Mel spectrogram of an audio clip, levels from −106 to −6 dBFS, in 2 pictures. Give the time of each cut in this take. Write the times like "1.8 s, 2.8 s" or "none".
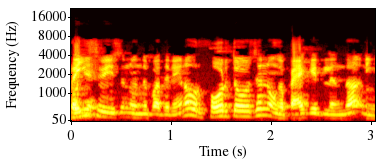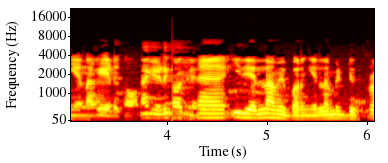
4.0 s

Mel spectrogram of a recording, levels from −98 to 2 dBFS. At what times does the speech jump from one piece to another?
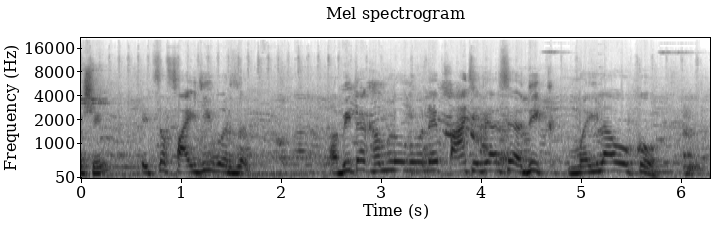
none

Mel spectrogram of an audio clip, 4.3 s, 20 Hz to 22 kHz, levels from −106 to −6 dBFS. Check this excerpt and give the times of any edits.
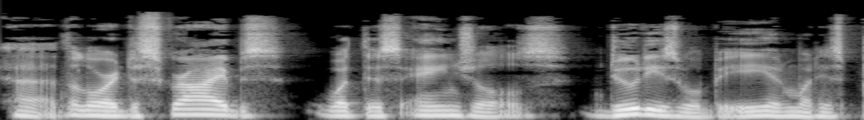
none

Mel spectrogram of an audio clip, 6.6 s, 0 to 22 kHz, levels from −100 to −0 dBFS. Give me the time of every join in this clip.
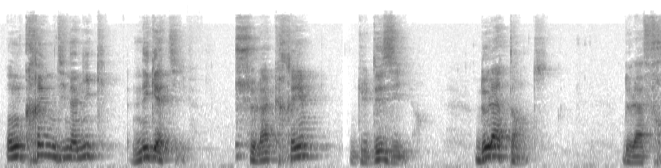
2.4 s

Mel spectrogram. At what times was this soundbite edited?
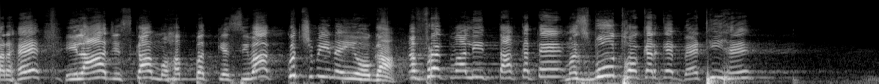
4.1 s, 5.6 s

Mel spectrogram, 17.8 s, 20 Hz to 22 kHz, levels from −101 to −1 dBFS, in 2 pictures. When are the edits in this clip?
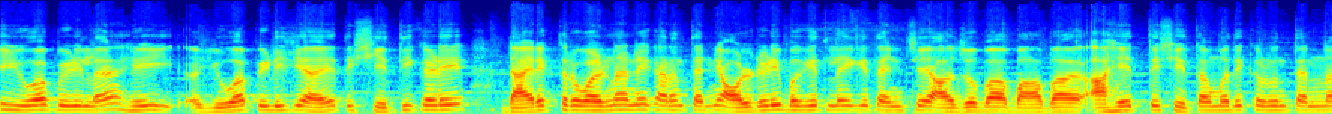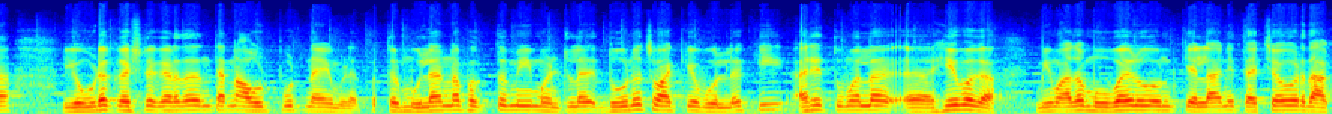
11.3 s

